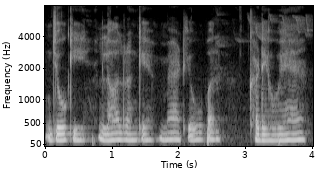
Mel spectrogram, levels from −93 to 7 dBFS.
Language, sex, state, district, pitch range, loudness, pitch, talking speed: Hindi, male, Uttar Pradesh, Shamli, 130-145 Hz, -19 LUFS, 135 Hz, 165 wpm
